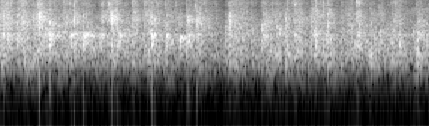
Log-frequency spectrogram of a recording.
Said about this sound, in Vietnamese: Thêm một tràng vỗ tay thật lớn nữa nào. Cảm ơn quý vị.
